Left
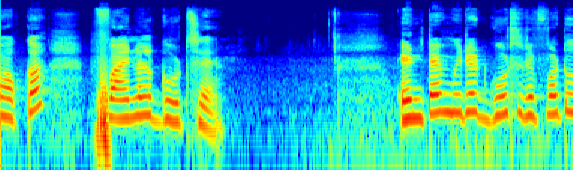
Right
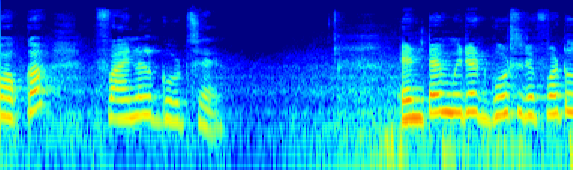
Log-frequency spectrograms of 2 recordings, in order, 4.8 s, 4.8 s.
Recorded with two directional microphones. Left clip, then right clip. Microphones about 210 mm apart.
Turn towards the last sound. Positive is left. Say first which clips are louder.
# left 13 dB
turn(degrees=45)  # may be behind; listen again after turning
